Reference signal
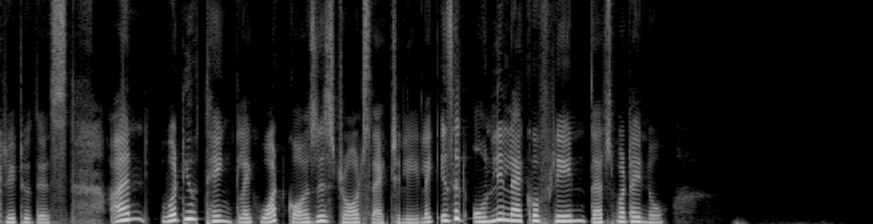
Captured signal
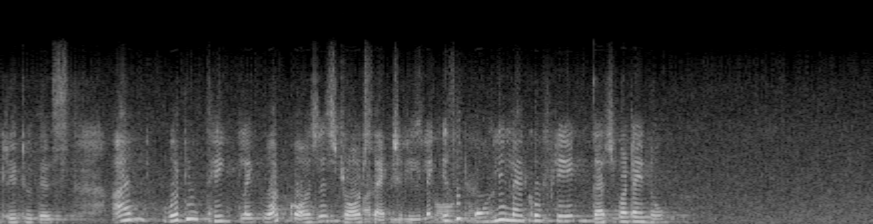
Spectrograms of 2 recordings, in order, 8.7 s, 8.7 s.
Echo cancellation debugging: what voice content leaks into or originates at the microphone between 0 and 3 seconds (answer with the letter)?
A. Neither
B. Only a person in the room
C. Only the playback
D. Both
C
